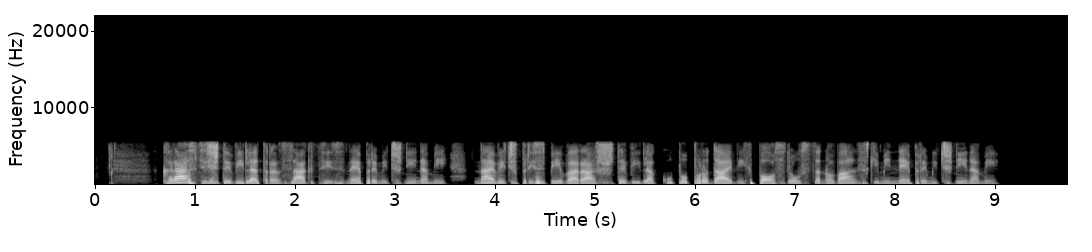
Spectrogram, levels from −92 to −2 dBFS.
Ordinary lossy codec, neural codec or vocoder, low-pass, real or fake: none; none; 5.4 kHz; real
